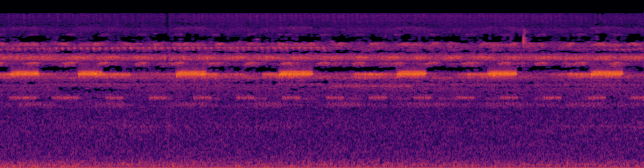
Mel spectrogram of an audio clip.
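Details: Evening park crickets: overlapping high chirps pulsing roughly every second in a dense continuous chorus, with faint low-frequency ambient noise underneath.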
